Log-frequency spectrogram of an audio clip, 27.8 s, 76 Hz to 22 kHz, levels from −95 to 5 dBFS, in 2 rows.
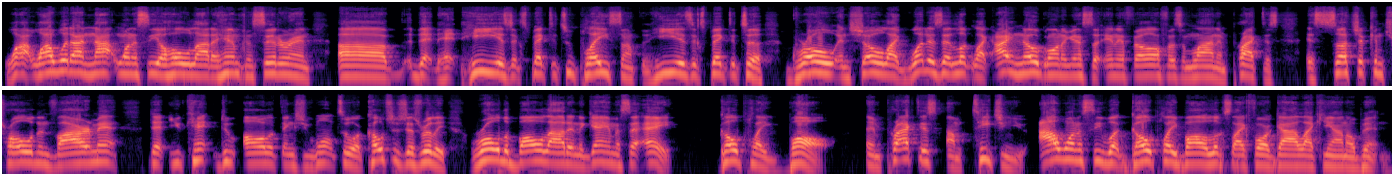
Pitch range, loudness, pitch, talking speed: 150-185 Hz, -21 LUFS, 165 Hz, 215 wpm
